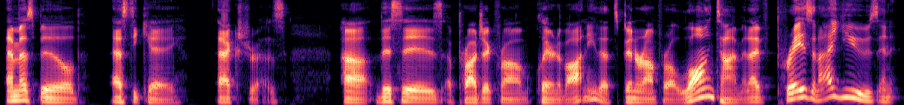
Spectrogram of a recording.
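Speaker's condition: No condition

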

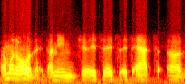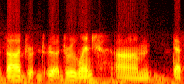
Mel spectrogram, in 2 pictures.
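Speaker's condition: Stutter; acquired stutter after traumatic brain injury and concussion from freak softball injury, motor skills also affected; stutters now, tells audiences early about the stutter to put them at ease; stuttered speech; repeated sounds, repeated words, blocks

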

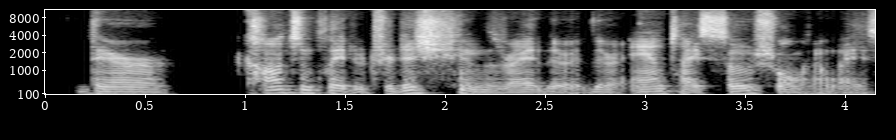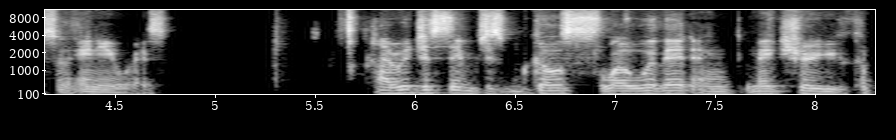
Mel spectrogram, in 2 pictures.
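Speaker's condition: No condition

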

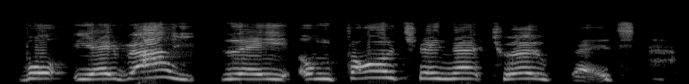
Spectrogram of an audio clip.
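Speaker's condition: Cerebral palsy; no wheelchair use

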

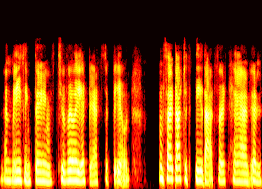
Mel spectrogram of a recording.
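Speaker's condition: Severe to profound hearing loss; digital hearing aids

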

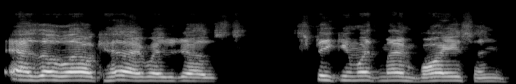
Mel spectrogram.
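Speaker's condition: Speech impediment from birth; oxygen loss at birth

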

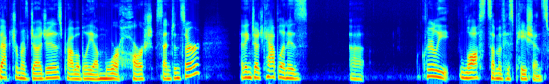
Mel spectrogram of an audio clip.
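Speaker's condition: No condition

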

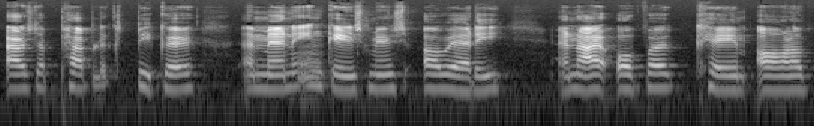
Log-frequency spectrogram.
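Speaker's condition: Down syndrome; reads prepared pro-life speech aloud on podcast; accent from condition, fears not being understood, tries again speaking clearer and louder

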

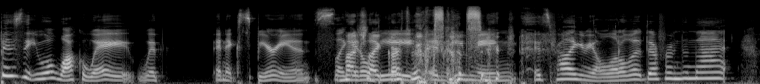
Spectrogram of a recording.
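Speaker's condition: No condition

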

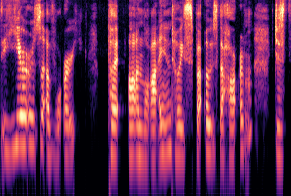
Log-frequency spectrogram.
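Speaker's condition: Spasmodic dysphonia; speaking without treatment

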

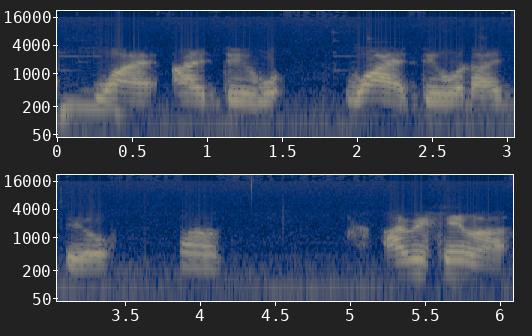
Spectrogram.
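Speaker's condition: Cerebellar ataxia; untreatable

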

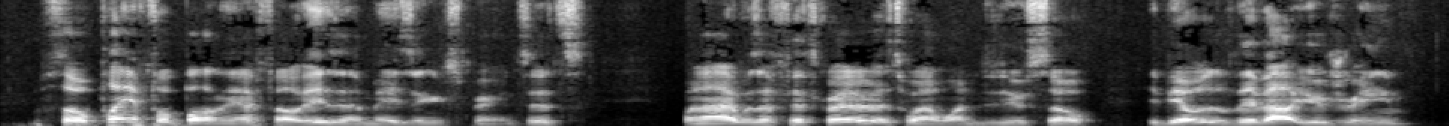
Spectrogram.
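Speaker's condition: ALS

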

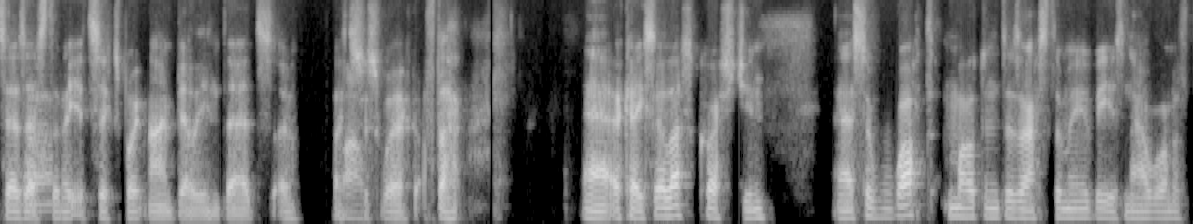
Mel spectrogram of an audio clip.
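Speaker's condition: No condition

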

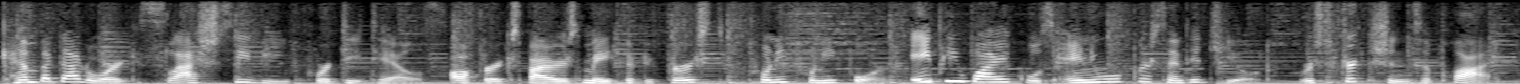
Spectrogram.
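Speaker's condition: No condition

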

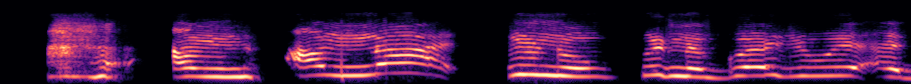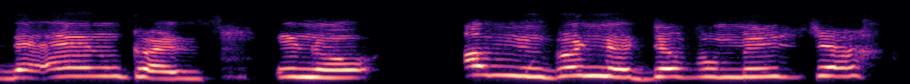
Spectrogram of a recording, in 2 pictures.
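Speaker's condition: Cerebral palsy; treated at age 8

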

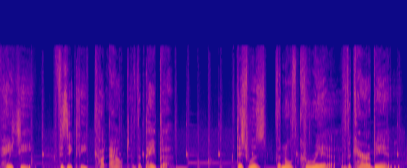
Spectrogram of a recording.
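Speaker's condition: No condition

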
